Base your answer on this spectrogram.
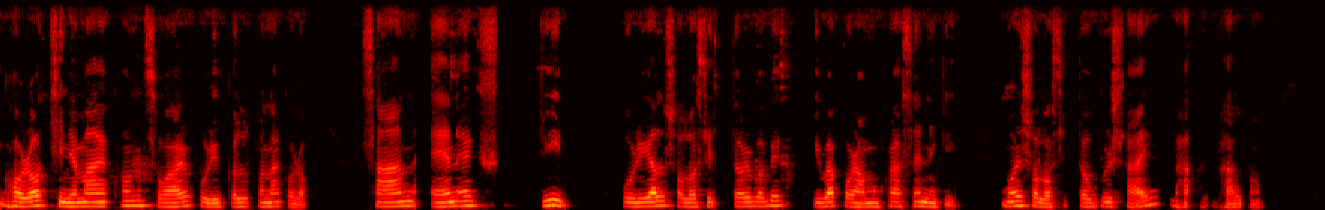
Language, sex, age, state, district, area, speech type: Assamese, female, 60+, Assam, Golaghat, urban, read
